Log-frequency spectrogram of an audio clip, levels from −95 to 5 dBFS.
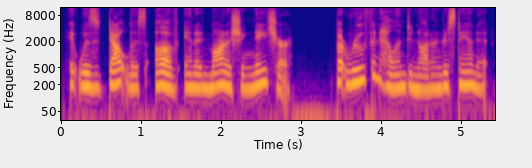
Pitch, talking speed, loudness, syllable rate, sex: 185 Hz, 165 wpm, -19 LUFS, 5.3 syllables/s, female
